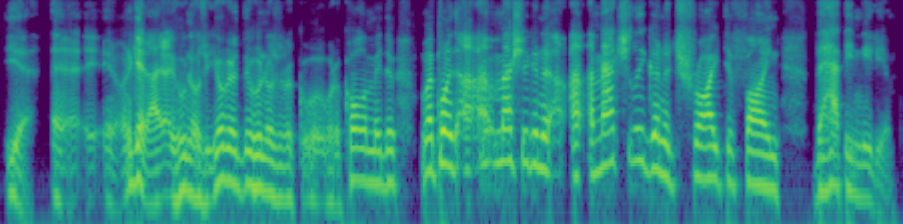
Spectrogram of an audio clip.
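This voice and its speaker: Rambling American man with a gravelly voice. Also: mid-range voice, quick pace, dry recording, studio quality. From United States. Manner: rambling, many restarts, excitable outbursts. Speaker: podcast co-host. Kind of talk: casual podcast banter.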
